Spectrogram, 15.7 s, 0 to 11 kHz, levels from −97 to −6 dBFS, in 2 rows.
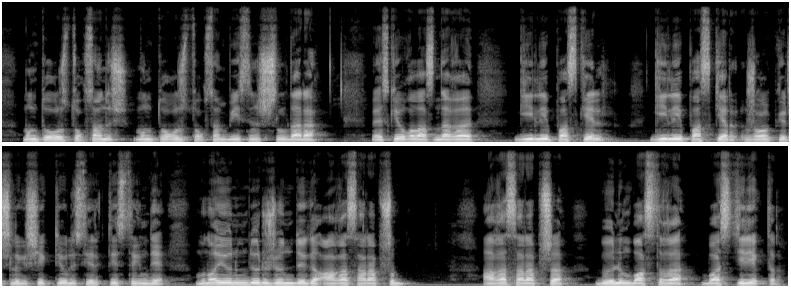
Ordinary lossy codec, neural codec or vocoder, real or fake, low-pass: none; none; real; none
